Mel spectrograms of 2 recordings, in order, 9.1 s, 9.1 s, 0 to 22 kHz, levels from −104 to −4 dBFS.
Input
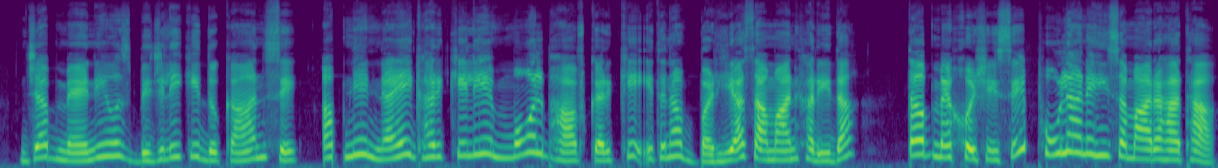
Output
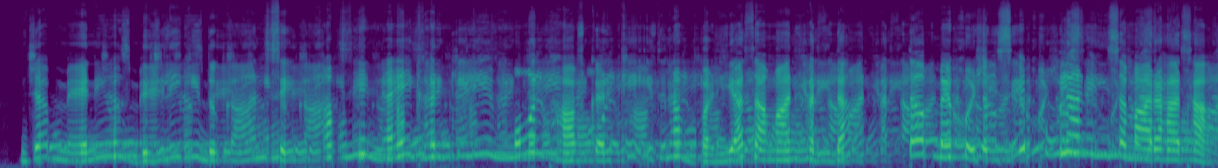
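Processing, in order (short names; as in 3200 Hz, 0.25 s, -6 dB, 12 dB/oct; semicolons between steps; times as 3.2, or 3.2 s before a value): split-band echo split 800 Hz, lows 0.107 s, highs 0.545 s, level -8 dB; level quantiser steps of 12 dB; gain -9 dB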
